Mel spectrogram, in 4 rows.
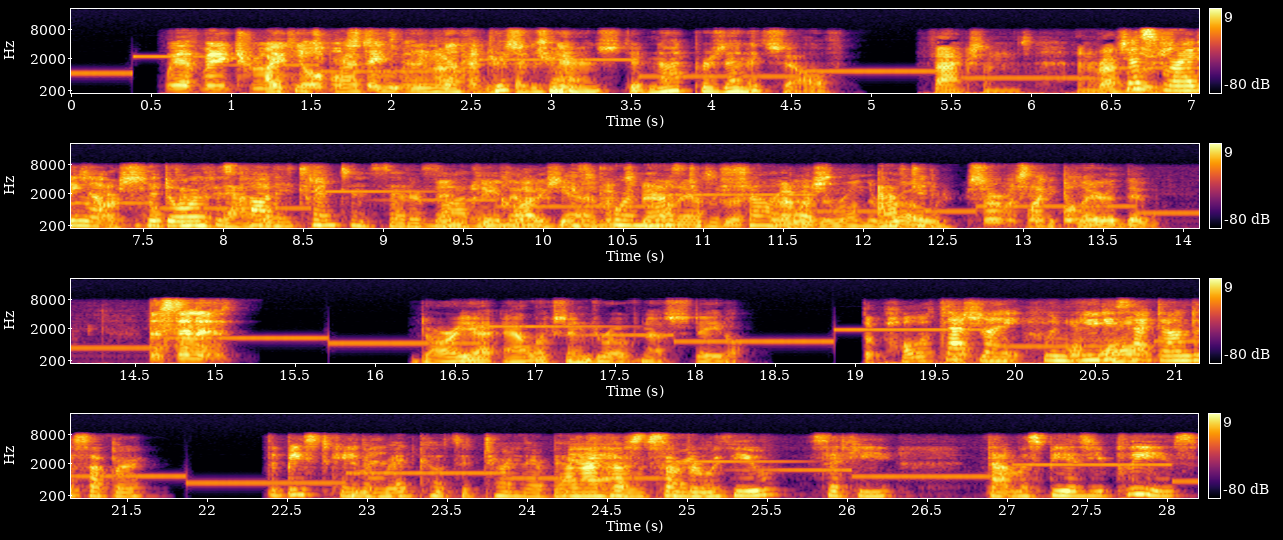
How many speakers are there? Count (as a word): seven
